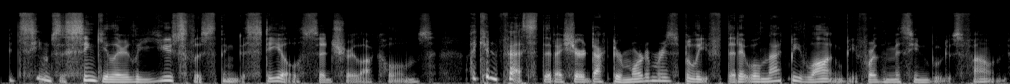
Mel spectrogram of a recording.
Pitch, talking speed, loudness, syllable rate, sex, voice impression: 130 Hz, 185 wpm, -23 LUFS, 4.9 syllables/s, male, very masculine, old, very thick, slightly tensed, very powerful, bright, soft, muffled, slightly fluent, very raspy, slightly cool, intellectual, slightly refreshing, sincere, very calm, very mature, slightly friendly, reassuring, very unique, slightly elegant, very wild, sweet, lively, kind, slightly modest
